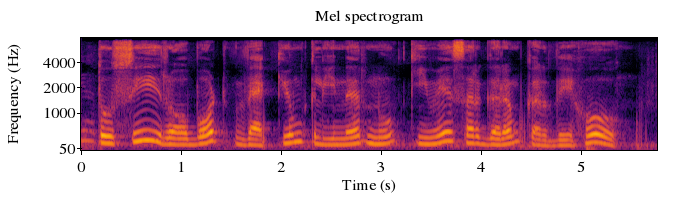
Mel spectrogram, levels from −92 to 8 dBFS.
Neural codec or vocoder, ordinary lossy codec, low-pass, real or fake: none; none; 7.2 kHz; real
